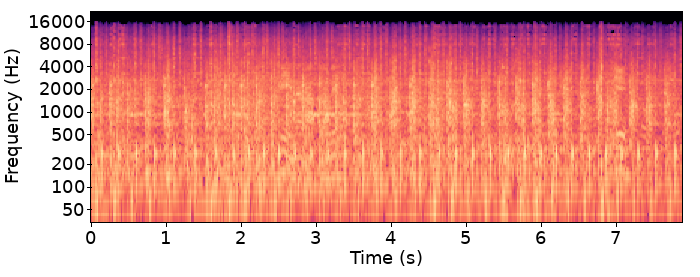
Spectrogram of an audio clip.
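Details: Used Kubota ET110 single-cylinder diesel tractor engine: rapid, evenly spaced thumps holding a steady idle, no skips or extra knocks; normal healthy idle.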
